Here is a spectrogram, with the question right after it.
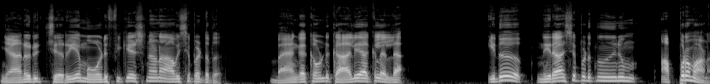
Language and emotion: Malayalam, angry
